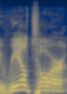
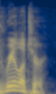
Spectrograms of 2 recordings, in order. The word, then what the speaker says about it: realtor: orientation and told them how to pronounce realtor, just two syllables." Uh, yeah. I for the longest time I thought it was realtor, but it's You're right. It's real tour.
